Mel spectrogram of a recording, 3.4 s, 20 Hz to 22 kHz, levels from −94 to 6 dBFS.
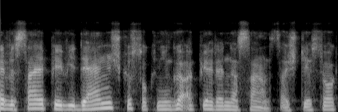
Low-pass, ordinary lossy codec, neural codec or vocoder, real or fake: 7.2 kHz; Opus, 16 kbps; codec, 16 kHz, 8 kbps, FreqCodec, larger model; fake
